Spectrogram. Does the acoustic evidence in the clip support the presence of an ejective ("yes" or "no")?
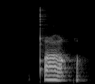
yes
